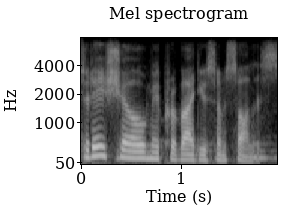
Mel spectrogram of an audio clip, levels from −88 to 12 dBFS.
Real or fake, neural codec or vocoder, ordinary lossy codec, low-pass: fake; codec, 16 kHz, 2 kbps, FreqCodec, larger model; Opus, 24 kbps; 7.2 kHz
